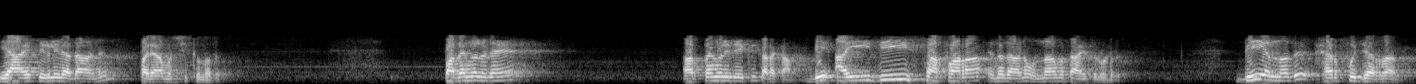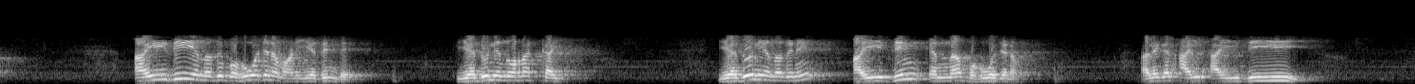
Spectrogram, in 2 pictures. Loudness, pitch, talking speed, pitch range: -10 LUFS, 180 Hz, 70 wpm, 155-220 Hz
